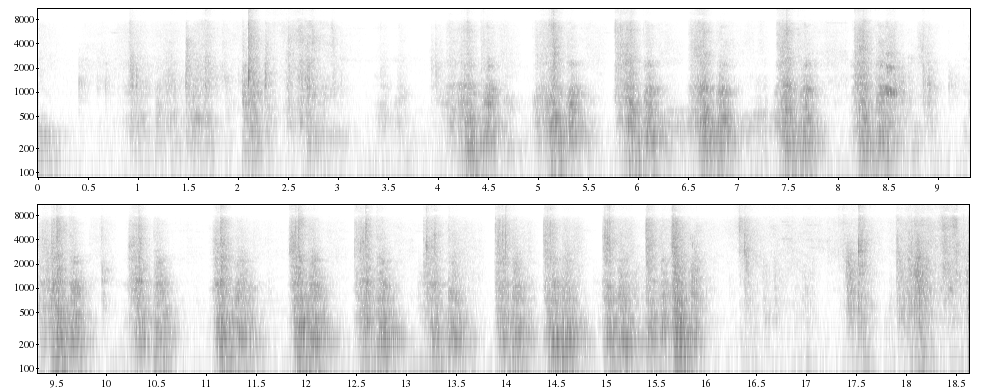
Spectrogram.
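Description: Scissors cutting through a large sheet of pattern paper in a long run of snips, about one to two a second, with the paper rustling as it is shifted across the table.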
